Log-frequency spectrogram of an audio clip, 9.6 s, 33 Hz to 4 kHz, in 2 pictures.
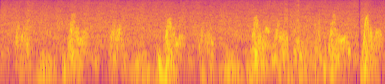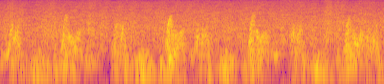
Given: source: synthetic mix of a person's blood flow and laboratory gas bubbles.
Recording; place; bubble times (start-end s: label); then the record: Doppler ultrasound of blood flow; precordium
3.36-4.09 s: bubbles
4.31-4.41 s: bubbles
From the record:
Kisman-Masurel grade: 211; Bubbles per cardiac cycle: several, 3 to 8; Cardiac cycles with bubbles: 1 to 10%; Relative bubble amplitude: barely perceptible (0.100 to 0.250); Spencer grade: 1 (occasional bubble signal discernible with the cardiac motion signal, with majority of cardiac periods free of bubbles); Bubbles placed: only in the low amplitude regions of the cardiac cycle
